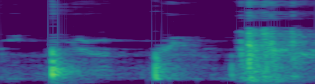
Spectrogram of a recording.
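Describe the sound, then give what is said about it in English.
A door is opened: two sharp knocks of the latch or handle, then a brief scraping swing as it comes open, with no voices. “Just take one more look out of the door.”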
